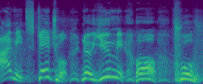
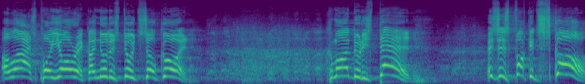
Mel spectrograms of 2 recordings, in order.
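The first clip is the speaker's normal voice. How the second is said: Boston accent, pitched up, stage-actor style; 7 semitones higher than usual. Imagining a guy on stage doing Shakespeare in the park, in a Boston accent. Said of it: "Boston accent".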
